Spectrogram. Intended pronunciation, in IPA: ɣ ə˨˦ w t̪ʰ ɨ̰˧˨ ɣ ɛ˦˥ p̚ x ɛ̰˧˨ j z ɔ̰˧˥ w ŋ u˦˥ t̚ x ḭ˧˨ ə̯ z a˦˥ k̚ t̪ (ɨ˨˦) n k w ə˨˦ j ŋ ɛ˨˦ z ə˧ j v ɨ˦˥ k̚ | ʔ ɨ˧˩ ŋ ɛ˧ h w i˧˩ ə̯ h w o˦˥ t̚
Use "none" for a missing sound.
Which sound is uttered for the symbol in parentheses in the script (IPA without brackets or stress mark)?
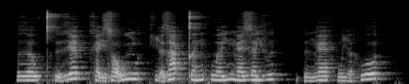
ə˨˦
